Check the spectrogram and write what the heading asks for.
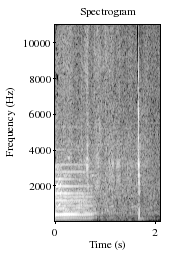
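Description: A live band's final chord held and ringing out, with a wavering lead note on top, fading away within about a second. A single sharp click follows about a second and a half in.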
